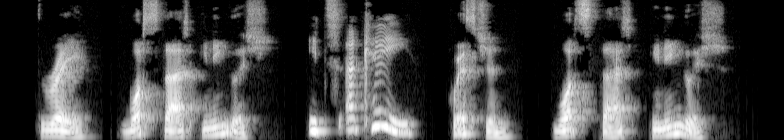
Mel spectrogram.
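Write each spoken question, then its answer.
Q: What's that in English?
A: A key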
